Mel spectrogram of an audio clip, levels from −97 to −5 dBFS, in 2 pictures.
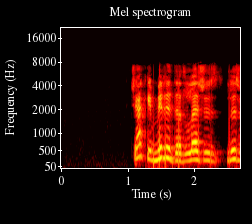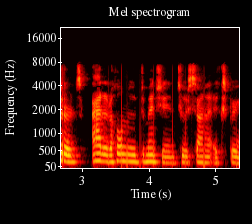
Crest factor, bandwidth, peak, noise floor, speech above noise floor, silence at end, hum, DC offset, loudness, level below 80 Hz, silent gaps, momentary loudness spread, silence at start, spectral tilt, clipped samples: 20 dB; 8 kHz; -16 dBFS; -85 dBFS; 50 dB; 0 s; none; under 0.1%; -35 LUFS; -70 dBFS; none; 12 LU; 1.05 s; -4 dB/octave; under 0.1%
